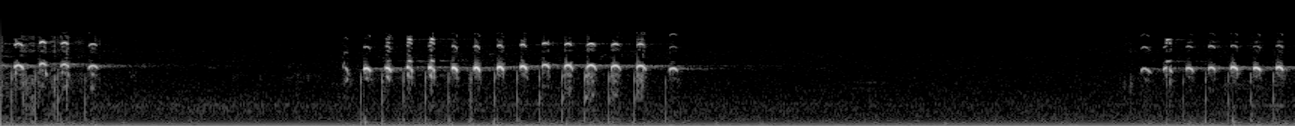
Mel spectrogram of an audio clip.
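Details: At Loch Garten, a lone female osprey keeps calling for her mate, who fails to appear: bouts of rapid, high piping whistles repeated about eight to ten times, separated by pauses of a few seconds.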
